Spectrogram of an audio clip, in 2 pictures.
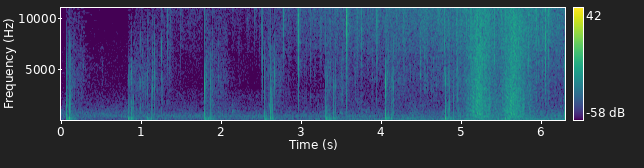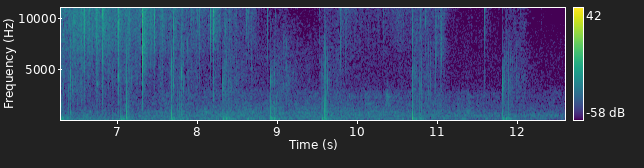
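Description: Footsteps thud steadily on stone, echoing in a hard-walled space.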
